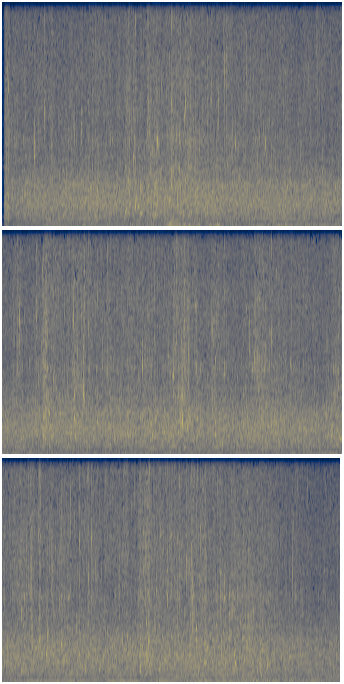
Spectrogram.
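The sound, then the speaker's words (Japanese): A river stream babbles steadily and continuously, a dense wash of flowing water from spring snowmelt on the Nakatsu River in central Morioka, Japan, recorded on the riverbank at the foot of a bridge, with a low rumble of passing cars faintly mixed in underneath. “今日は春の中津川のせせらぎをお届けします。”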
